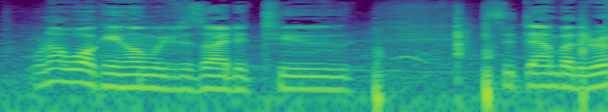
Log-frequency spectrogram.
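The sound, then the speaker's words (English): A basketball bounces twice, two sharp, low thumps about half a second apart, landing in a brief pause while people talk before and after, outdoors by a busy river on a nice spring day. “There goes a basketball.”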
